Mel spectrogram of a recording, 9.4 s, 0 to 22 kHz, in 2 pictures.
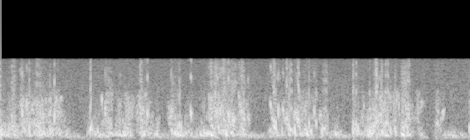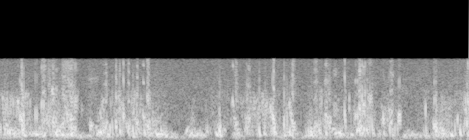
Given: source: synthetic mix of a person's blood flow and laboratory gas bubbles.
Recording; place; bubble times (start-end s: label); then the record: Doppler ultrasound of blood flow; precordium
0.00-0.71 s: bubbles
0.85-1.61 s: bubbles
1.66-2.53 s: bubbles
2.67-3.44 s: bubbles
3.49-4.27 s: bubbles
4.35-4.46 s: bubbles
4.66-5.54 s: bubbles
5.57-6.42 s: bubbles
6.75-8.10 s: bubbles
8.12-8.74 s: bubbles
8.90-9.40 s: bubbles
From the record:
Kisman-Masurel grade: 444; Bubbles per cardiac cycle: continuous sound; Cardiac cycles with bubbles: 100%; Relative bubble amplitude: maximal (0.775 to 0.999); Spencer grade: 4 (maximum detectable bubble signal sounding continuously throughout systole and diastole of every cardiac period, and overriding the amplitude of the normal cardiac signals); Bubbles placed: anywhere in the cardiac cycle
